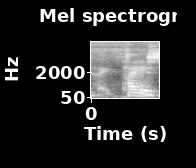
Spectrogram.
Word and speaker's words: Thies: Okay, she said it's pronounced like Tyson without the O. Okay. Tice.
